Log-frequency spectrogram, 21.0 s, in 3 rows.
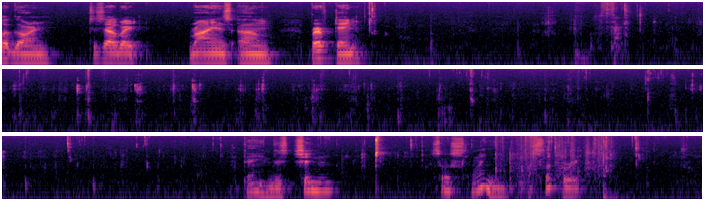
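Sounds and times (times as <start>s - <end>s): wet chewing clicks and smacks: 5.4s - 16.4s, 17.4s - 18.4s.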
